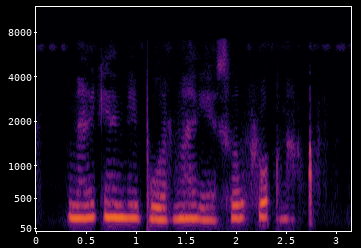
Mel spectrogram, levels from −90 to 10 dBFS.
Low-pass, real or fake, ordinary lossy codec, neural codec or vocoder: 7.2 kHz; fake; AAC, 32 kbps; codec, 16 kHz, 1 kbps, FreqCodec, smaller model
